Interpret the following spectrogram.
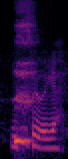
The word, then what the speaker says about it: Celia: Am I pronouncing your name right? Celia.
